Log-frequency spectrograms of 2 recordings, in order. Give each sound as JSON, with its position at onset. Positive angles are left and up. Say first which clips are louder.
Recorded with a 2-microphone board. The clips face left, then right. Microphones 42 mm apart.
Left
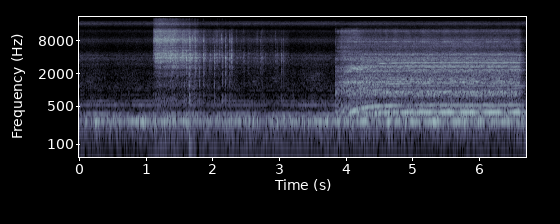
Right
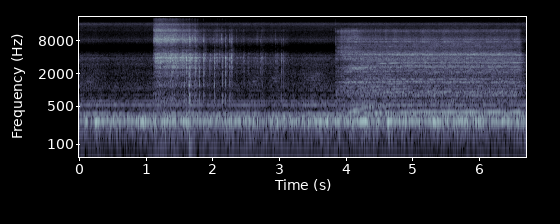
{"t": 1.1, "sound": "frying", "louder": "right 2 dB", "side_deg": -25, "distance_m": 0.8}
{"t": 3.8, "sound": "a blender", "louder": "left 5 dB", "side_deg": 50, "distance_m": 2.5}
